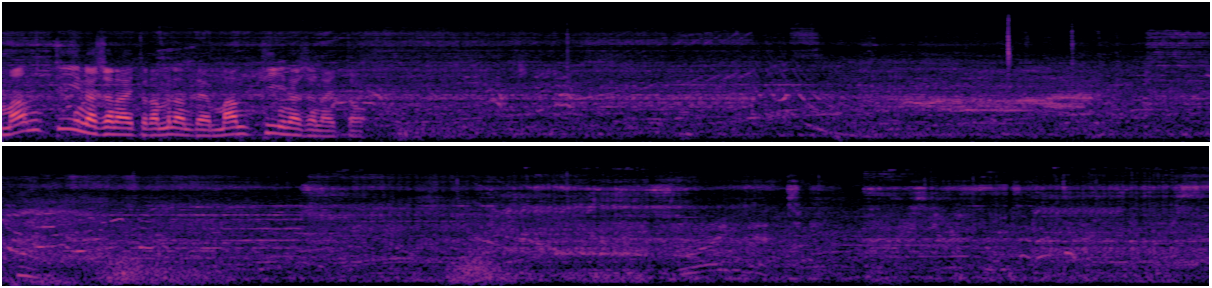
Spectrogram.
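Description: A slot machine plays electronic music and sound effects.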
